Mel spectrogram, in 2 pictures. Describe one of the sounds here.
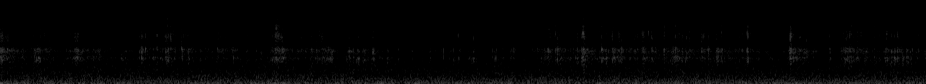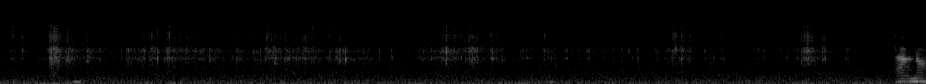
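Newspaper rustles and crinkles as it is unwrapped close by.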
